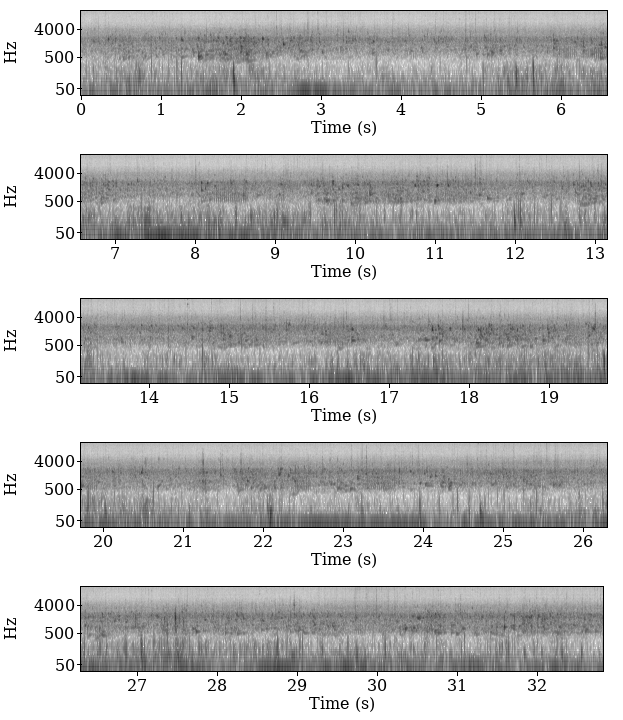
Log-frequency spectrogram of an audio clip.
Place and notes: Ukmergė, Lithuania, river flow
Hydrophone recording of river Sventoji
